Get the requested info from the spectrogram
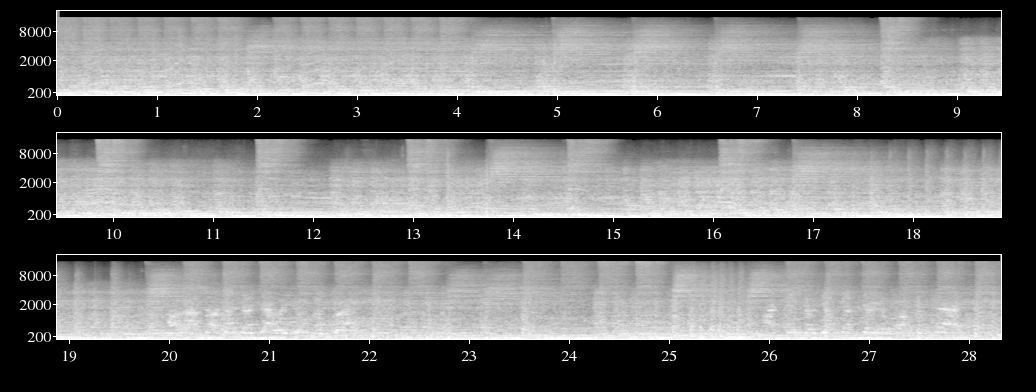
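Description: Hardcore band playing live: heavily distorted electric guitars and bass over a pounding drum kit, loud and dense.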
